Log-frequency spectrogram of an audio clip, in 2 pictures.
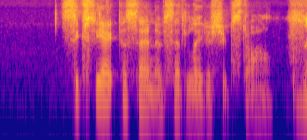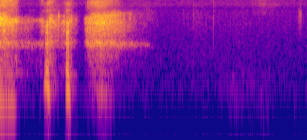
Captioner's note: chuckles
